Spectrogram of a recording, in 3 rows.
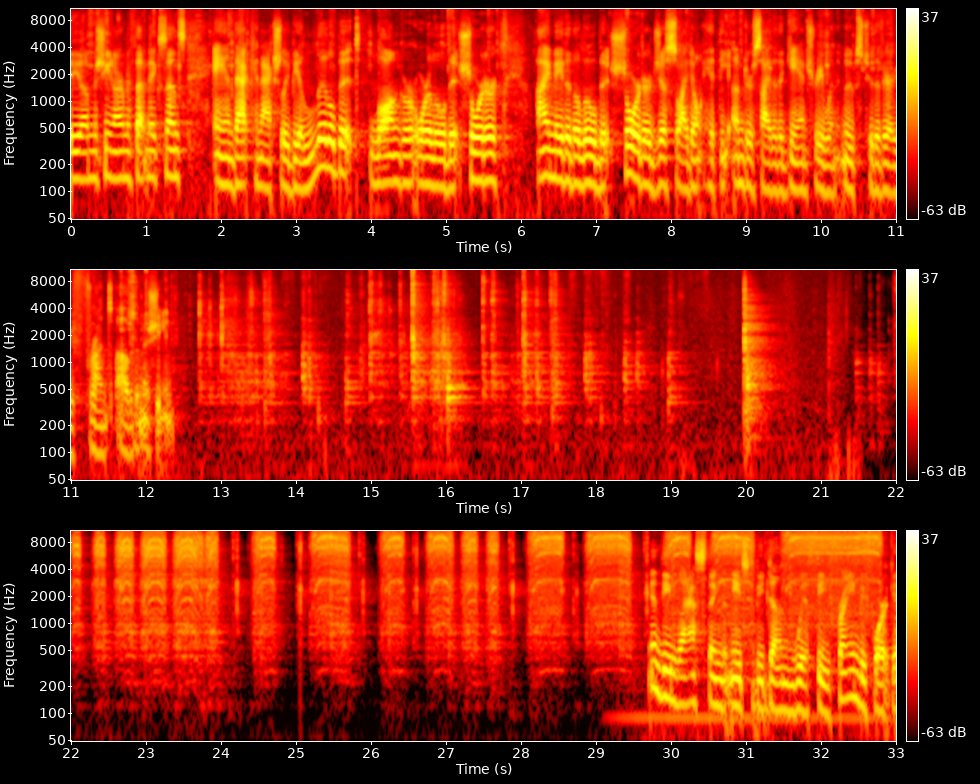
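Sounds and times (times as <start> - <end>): cordless drill motor whining: 22.0 - 33.0.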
